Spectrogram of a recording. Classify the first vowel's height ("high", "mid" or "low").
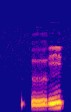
high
